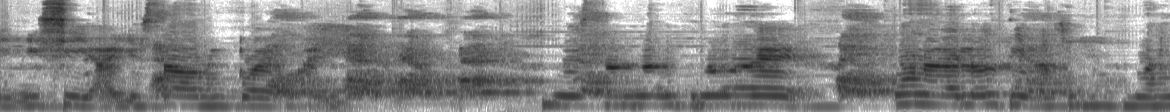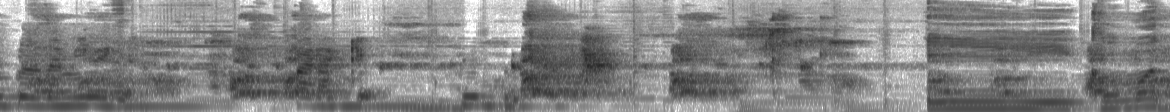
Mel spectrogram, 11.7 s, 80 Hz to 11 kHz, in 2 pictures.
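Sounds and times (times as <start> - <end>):
speech: 0.0 - 8.8, 10.5 - 11.6
dog barking: 0.7 - 3.4, 4.0 - 7.7, 8.4 - 9.7, 10.8 - 11.6.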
